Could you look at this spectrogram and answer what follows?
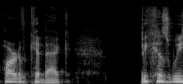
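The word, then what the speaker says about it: Québec: so mad at me when i would say quebec she's like it's quebec i was like okay i'm sorry quebec now i'm used to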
